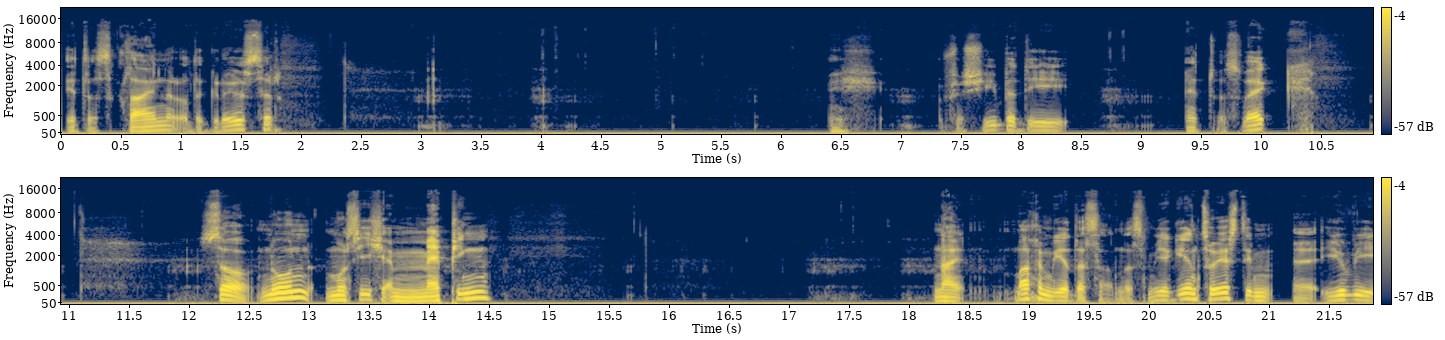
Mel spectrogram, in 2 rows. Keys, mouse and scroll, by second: 0.0 click, 4.0 b, 8.7 g, 11.5 click, 20.0 click.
